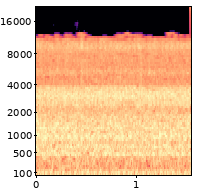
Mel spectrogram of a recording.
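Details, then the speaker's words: 1982 Ford F-150 with a 302 cubic inch (5.0 L) V8, idling while jump-charging a combine battery: even, smooth low rumble with no ticks, knocks or stumbles, a good-running healthy engine. "that's right good running motor right there little 302 cubic inch v8 modern language would be 5.0 liter"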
